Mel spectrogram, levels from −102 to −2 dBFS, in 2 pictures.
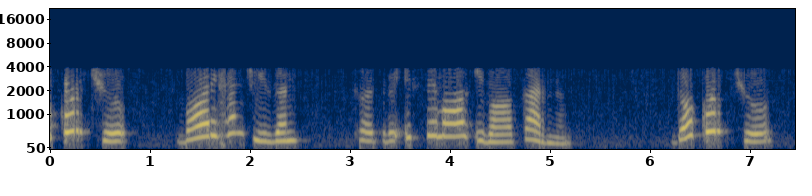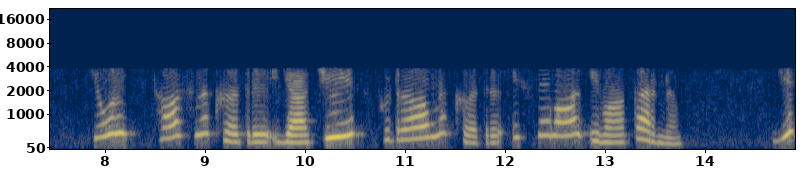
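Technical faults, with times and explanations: Throughout: tandem speech coding. The audio went through AMR-NB at 5.9 kbit/s, then G.711 A-law at 64 kbit/s, then iLBC at 13.33 kbit/s. Two low-rate speech coders were chained, the second re-encoding the first one's already degraded output, so their errors stack and the speech sounds rougher, duller and more warbly than either would alone. On a spectrogram nothing appears above 3.8 kHz, and the harmonics look smeared and unsteady.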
